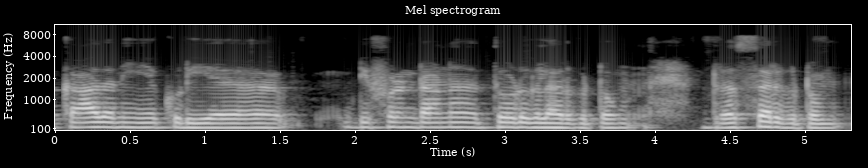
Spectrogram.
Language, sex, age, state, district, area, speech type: Tamil, male, 18-30, Tamil Nadu, Namakkal, rural, spontaneous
